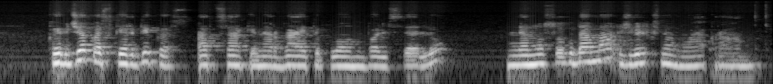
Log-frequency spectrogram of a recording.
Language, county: Lithuanian, Klaipėda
